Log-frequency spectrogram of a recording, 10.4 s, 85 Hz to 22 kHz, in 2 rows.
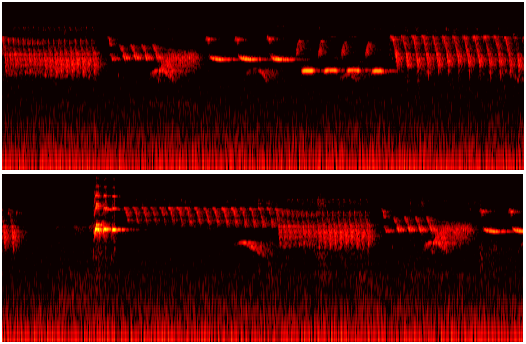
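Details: A pet male canary in an apartment in Port Huron, Michigan, on March 1, 2025, sings a long, varied song of high rolling trills, buzzy rattles and clear whistles, possibly while a canary-training song video plays to prompt him.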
